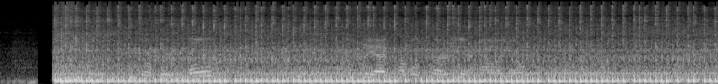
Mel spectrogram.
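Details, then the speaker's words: Toro 524 snowblower after tune-up with aftermarket carburetor fitted: small engine catches on first pull and holds a fast, steady, even beat, idling a little high, no stumbling; normal running. "It's throttling a little high, but I actually like that because when it snows you need it to throttle high, not low."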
